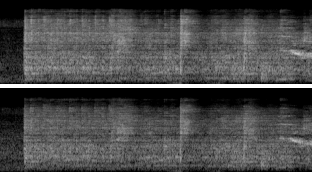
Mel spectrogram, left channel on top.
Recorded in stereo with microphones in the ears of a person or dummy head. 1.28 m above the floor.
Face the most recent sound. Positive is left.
turn(degrees=0)  # may be behind; listen again after turning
